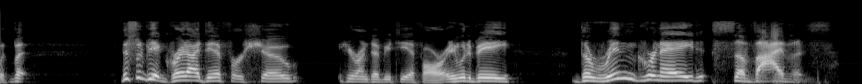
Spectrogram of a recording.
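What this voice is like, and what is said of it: Redneck Southern American accent. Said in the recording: “I have a redneck fucking southern accent”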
